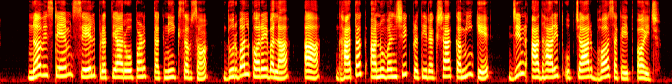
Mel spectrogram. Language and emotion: Maithili, neutral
